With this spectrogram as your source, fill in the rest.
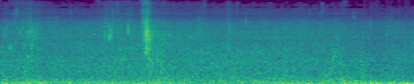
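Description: A fishing net splashes into the water.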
